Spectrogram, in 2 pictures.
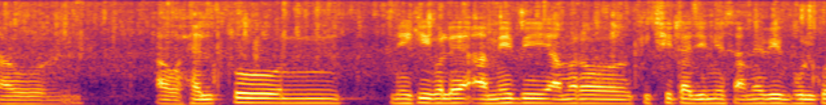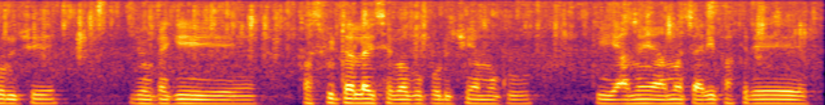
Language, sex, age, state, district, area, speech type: Odia, male, 18-30, Odisha, Nuapada, urban, spontaneous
